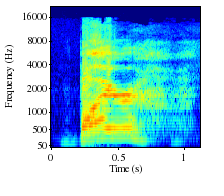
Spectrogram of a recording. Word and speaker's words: Bayer: 10.9 billion dollars that bear has now or buyer i'm sorry i don't want to mispronounce it buyer has now agreed to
